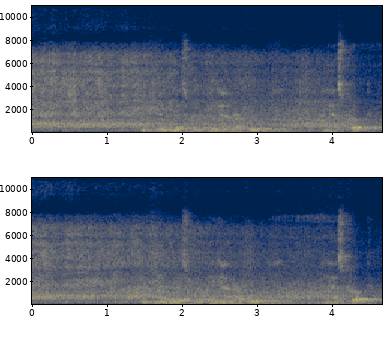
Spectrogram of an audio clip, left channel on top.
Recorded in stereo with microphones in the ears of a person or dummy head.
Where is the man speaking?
5° left (ahead or behind), 2 m.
